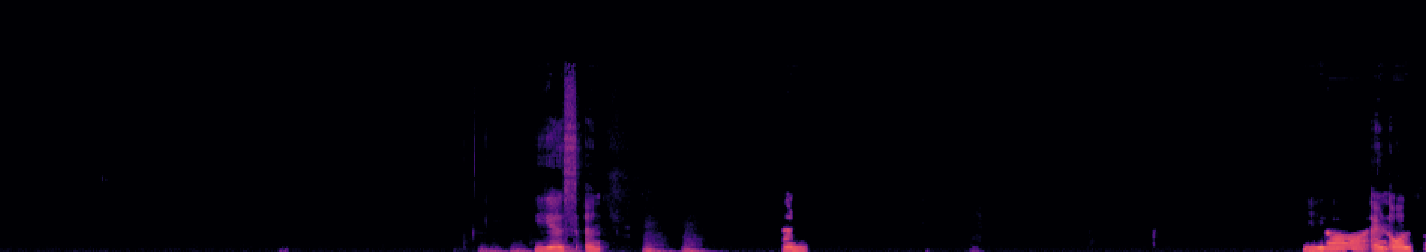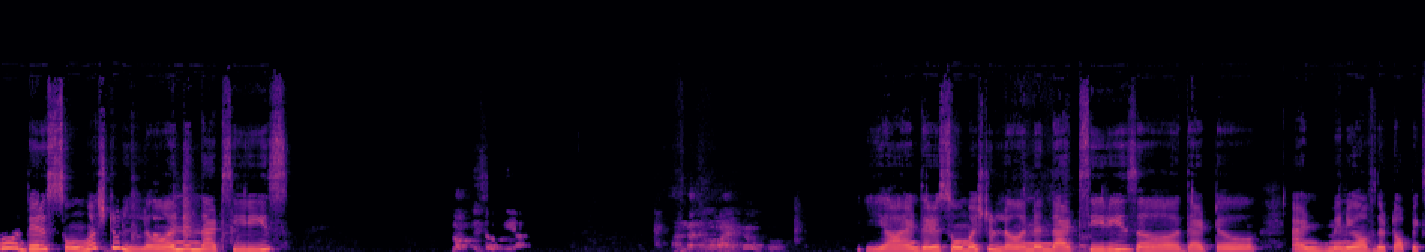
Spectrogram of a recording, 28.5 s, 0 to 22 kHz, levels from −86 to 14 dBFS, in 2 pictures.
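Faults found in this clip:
No technical faults found in the speech signal; levels, continuity and timing stay stable across the whole recording.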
